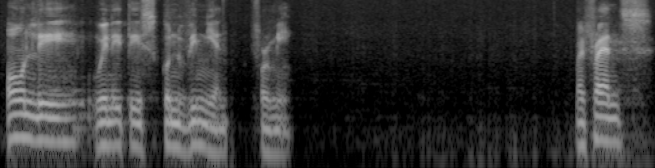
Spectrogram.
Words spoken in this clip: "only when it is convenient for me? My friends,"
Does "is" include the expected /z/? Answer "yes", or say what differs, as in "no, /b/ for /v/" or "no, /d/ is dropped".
no, /s/ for /z/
